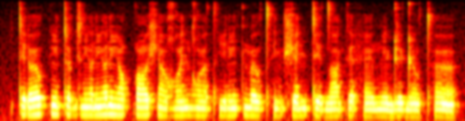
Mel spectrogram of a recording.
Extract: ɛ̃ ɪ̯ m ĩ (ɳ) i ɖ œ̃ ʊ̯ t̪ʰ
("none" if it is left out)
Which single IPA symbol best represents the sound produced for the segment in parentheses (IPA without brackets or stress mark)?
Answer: ɖ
